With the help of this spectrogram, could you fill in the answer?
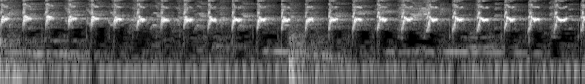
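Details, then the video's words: Lovebird long rapid chatter, used as a lure recording to prompt other lovebirds to answer: an unbroken run of high, scratchy notes, about eight a second, over a faint low hum. "LOVE BIRD NGETIK NGEKEK PANJANG"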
